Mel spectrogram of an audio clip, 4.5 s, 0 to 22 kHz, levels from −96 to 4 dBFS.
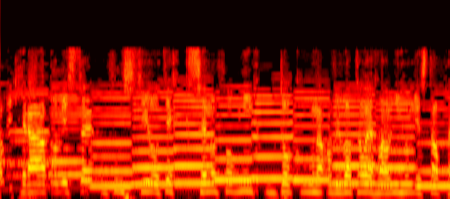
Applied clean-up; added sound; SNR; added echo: classical method spectral subtraction.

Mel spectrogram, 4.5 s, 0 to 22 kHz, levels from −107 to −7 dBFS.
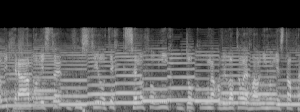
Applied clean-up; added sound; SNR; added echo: none; Wind instrument, woodwind instrument; -1 dB; none.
